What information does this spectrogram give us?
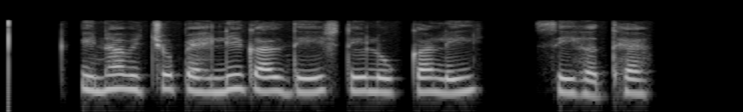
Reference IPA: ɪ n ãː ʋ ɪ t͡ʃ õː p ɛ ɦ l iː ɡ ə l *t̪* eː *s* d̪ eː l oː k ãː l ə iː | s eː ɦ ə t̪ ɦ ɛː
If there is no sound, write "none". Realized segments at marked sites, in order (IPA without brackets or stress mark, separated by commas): d̪, ʃ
